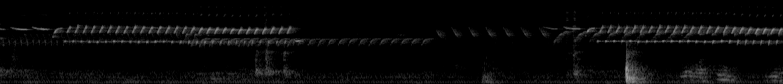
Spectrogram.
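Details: Canary from Shkodër, Albania, singing in breeding condition to call the female: long rapid trills around 3–5k, pitch stepping between phrases, a brief gap then a renewed trill, with a click near six seconds.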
